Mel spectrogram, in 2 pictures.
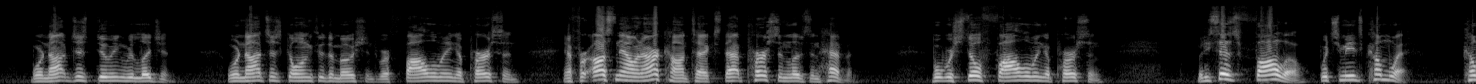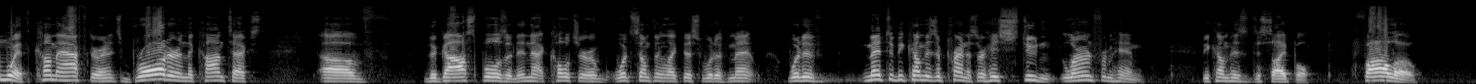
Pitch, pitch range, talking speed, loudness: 165 Hz, 145-185 Hz, 170 wpm, -20 LUFS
